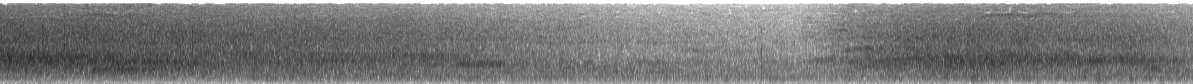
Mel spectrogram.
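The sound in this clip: Sustained audience applause welcomes a speaker at an alcoholics' recovery meeting: a dense, steady clatter of clapping that thins out midway, then swells back to full strength.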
